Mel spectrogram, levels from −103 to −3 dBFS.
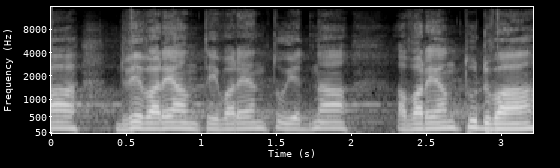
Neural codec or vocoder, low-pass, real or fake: none; 14.4 kHz; real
